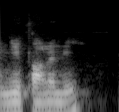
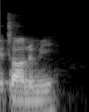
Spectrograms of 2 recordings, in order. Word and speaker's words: nuTonomy: Wait, wait, wait, by, by the way, you might want to re-record that as like nuTonomy. nuTonomy? Oh, sorry, yeah. sorry. – Yeah. Sorry, pronounce it nuTonomy.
